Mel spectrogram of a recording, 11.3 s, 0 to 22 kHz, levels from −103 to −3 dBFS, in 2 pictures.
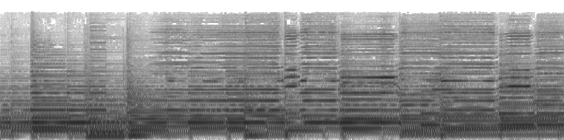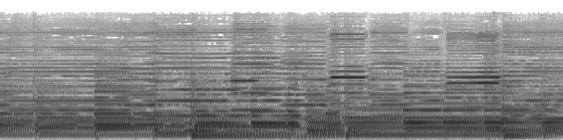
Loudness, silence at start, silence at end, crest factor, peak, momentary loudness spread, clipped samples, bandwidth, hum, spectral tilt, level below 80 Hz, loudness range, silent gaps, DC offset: -24 LUFS; 0 s; 0 s; 12 dB; -12 dBFS; 6 LU; under 0.1%; 16 kHz; none; -4.5 dB/octave; -52 dBFS; 2 LU; none; under 0.1%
